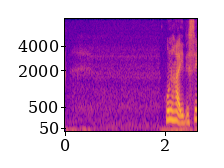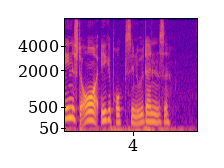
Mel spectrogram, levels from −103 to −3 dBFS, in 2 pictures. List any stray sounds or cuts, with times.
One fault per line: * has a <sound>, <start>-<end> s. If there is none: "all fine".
all fine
